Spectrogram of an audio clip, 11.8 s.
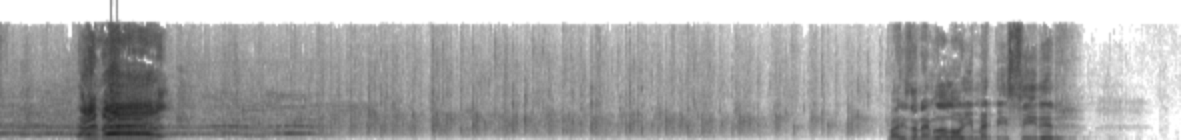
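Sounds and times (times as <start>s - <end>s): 
audience shouting: 0.0s - 3.3s
audience clapping: 0.0s - 9.6s
speech: 0.8s - 1.2s, 8.9s - 10.8s.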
